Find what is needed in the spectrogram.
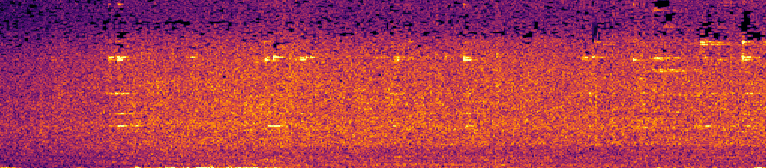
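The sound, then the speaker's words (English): Wind buffets a microphone in a steady, rushing rumble, with a few louder gusts near the start before it settles into an even roar. “Let them hear the wind a little bit. Bring it closer to it.”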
